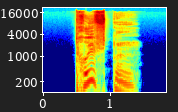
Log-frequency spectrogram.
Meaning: inflection of prüfen: 1. first/third-person plural preterite 2. first/third-person plural subjunctive II
- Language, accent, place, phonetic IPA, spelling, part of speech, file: German, Germany, Berlin, [ˈpʁyːftn̩], prüften, verb, De-prüften.ogg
